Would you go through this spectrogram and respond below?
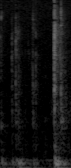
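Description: A few quick keystrokes on a computer keyboard, close and fairly quiet, ending in one louder tap, with no voices.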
